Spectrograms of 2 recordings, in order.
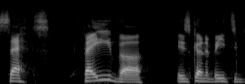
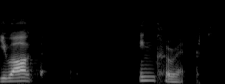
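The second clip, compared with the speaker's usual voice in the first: put-on, exaggerated British accent; 2 semitones higher than usual. Answering a request to say it more British: British accent. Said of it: "Can you say it more like British?".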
